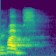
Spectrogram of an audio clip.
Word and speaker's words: plebs: Like, is it plebes or is it plebs? Because there were people in Rome called plebes, weren't there? The poor people. – Am I saying that right? Plebs. You're right. Plebs. You're saying it right. Plebs is the right pronunciation.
